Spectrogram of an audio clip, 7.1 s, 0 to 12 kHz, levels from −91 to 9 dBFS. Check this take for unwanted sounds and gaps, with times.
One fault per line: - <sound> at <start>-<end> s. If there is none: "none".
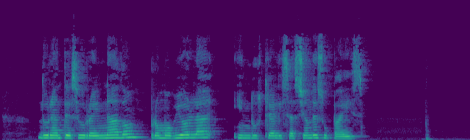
none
